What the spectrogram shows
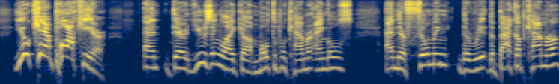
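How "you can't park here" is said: play-acted, very high, screamed shriek. Retelling an old lady in a video screaming at two guys: imitating someone screaming. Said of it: "she's screaming at them".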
